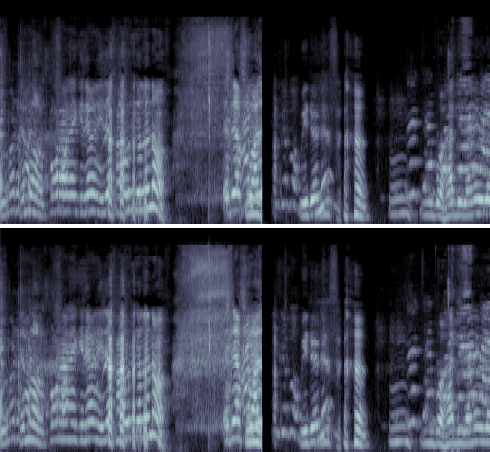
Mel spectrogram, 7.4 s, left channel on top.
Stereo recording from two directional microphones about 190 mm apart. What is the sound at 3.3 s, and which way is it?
Speech, 60° left (ahead or behind).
